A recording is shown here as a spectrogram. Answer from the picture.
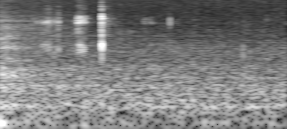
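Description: Near silence, with a few faint small clicks from a hex driver turning small screws into a model-car differential locker, most of them about half a second in.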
